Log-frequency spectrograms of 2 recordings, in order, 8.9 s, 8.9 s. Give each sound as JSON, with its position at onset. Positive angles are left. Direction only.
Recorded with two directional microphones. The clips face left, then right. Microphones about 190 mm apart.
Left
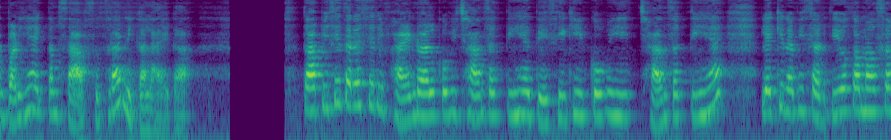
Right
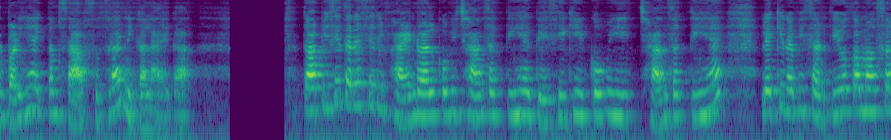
{"t": 0.0, "sound": "a woman's voice", "side_deg": 25}
{"t": 3.0, "sound": "a woman's voice", "side_deg": 25}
